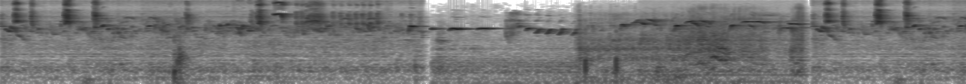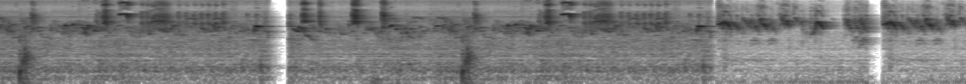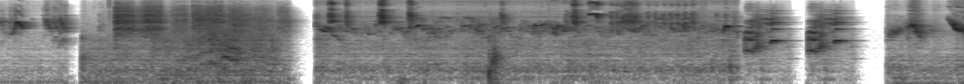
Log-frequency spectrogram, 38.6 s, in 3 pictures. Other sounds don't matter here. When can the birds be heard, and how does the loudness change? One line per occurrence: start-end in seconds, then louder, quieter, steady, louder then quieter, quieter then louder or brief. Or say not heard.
0.0-38.5 steady.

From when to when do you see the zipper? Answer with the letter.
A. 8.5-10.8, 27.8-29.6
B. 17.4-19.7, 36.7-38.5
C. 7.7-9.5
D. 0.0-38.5
A.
